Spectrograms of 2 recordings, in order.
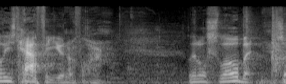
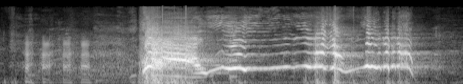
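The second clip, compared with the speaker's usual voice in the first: maniacal laughing shout; 19 dB louder than usual. Acted. Triumphant after smiting.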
